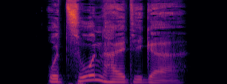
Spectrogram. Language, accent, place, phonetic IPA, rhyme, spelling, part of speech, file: German, Germany, Berlin, [oˈt͡soːnˌhaltɪɡɐ], -oːnhaltɪɡɐ, ozonhaltiger, adjective, De-ozonhaltiger.ogg
- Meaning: inflection of ozonhaltig: 1. strong/mixed nominative masculine singular 2. strong genitive/dative feminine singular 3. strong genitive plural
